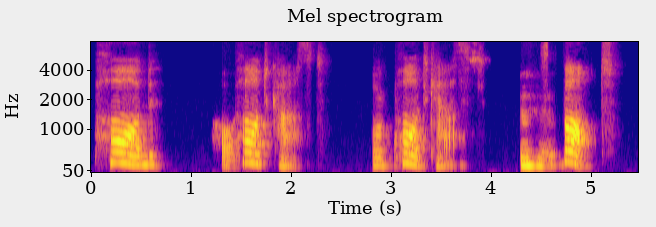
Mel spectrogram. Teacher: Spot gets rounded to more of an AW. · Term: short O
